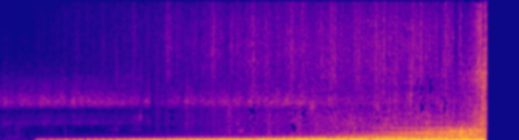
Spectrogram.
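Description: A deep film sound-effect rumble that starts suddenly about half a second in and swells steadily louder, with a faint steady higher tone over it, then cuts off abruptly at the very end.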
